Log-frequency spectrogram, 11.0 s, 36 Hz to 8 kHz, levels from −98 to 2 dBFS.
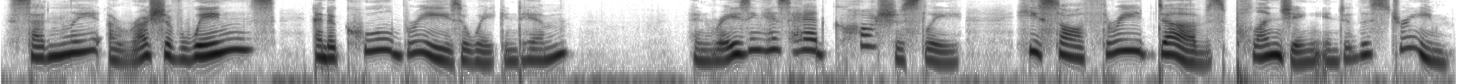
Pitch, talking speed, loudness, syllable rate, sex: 225 Hz, 130 wpm, -19 LUFS, 3.8 syllables/s, female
